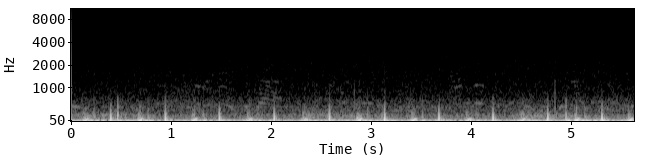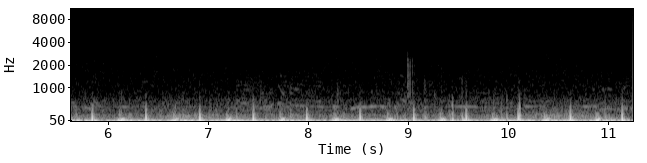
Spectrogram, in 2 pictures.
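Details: Heart sounds after exercise: fast, regular low thumps at roughly 110 beats a minute over a soft hum, a quickened heartbeat.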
